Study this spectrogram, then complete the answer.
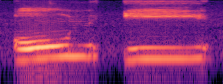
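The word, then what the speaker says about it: Oneonta: Omneti is pronounced On-E-A-Ta, and I can't find it.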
